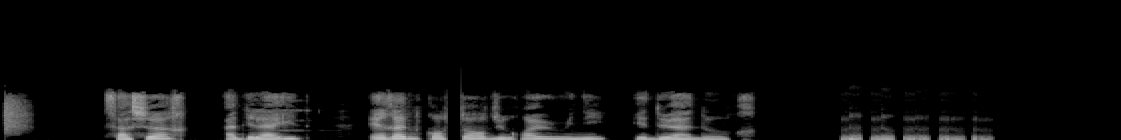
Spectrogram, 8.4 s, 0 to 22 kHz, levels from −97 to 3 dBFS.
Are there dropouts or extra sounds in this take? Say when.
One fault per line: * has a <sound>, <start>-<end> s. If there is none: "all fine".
* has a dropout, 3.4-3.5 s
* has a laugh, 6.3-7.5 s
